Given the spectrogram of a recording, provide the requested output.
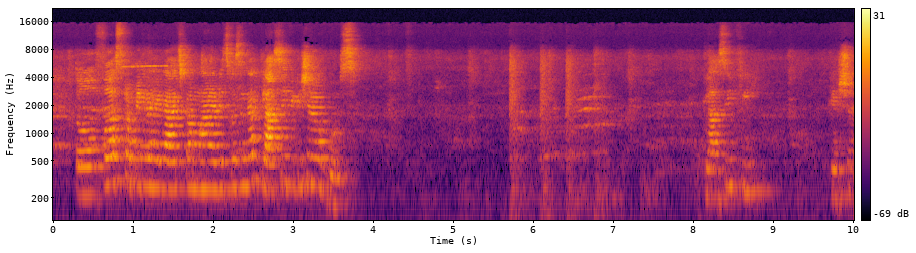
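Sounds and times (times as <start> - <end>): marker squeaking on whiteboard: 5.7 - 7.4.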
